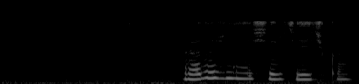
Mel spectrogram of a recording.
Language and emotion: Russian, sad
